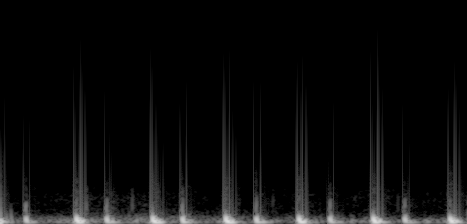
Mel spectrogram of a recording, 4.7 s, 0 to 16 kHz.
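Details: Steady, regular paired lub-dub heartbeats at about 80 beats a minute, self-recorded full stethoscope auscultation of a male, sitting at a desk or lying in bed: normal heart sounds.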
